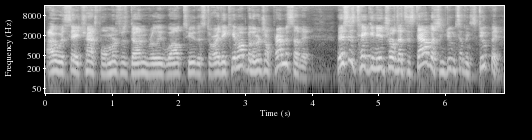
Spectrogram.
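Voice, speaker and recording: Fast, bright, high-pitched man, very animated. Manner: incredulous, dismissive. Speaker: podcast co-host. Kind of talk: casual review chat, ranting commentary.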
